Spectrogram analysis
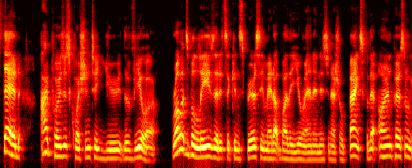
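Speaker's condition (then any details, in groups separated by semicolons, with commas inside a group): No condition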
